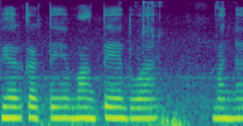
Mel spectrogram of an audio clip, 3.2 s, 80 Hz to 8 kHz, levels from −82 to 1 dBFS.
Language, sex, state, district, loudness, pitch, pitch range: Hindi, female, Uttar Pradesh, Jalaun, -14 LUFS, 210 Hz, 205-215 Hz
